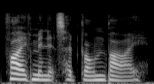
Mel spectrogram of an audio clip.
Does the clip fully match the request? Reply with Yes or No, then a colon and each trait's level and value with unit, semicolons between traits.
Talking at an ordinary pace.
Yes: average, 195 wpm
